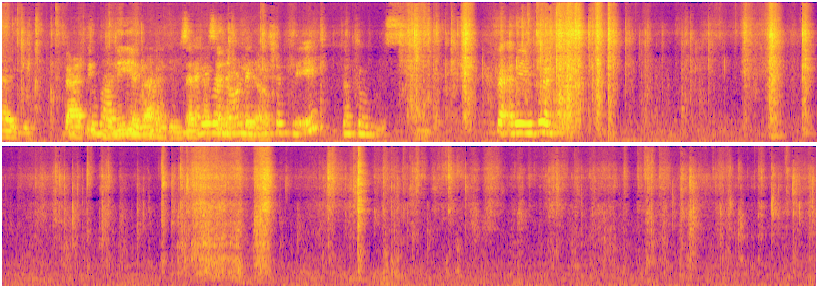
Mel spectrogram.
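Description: A plastic bag rustles and crinkles in a woman's hands.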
